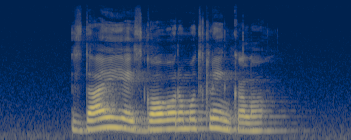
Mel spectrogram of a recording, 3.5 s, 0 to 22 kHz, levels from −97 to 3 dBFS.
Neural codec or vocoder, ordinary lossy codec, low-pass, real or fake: none; none; 19.8 kHz; real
